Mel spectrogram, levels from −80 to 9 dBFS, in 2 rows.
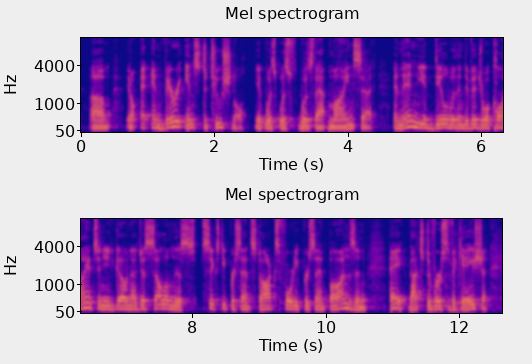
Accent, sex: American, male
